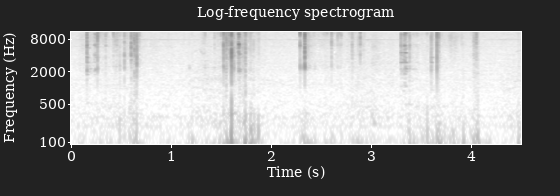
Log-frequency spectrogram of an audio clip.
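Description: Long acrylic nails tap and scratch across the bumpy surface of a medium hobnail-textured glass jar, hollow and full of white bath salt with a plastic spoon inside. The result is a series of quiet, crisp clicks and scraping rasps with short bright edges over a soft low rumble.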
